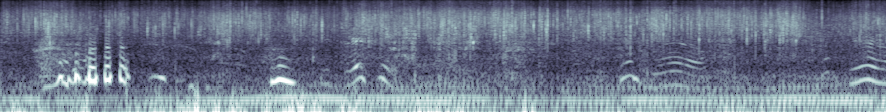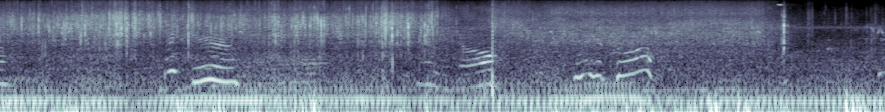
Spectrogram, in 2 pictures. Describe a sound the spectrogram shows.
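Water sprays steadily from a hose.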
